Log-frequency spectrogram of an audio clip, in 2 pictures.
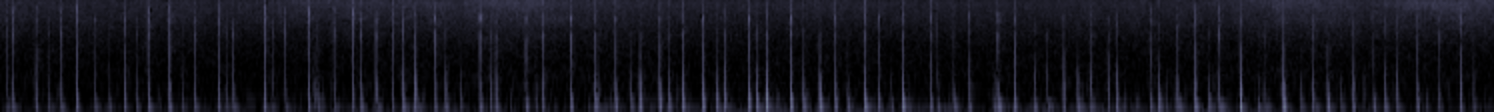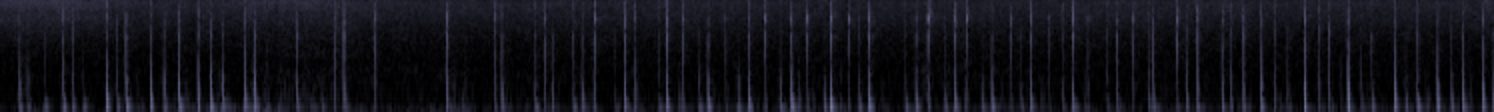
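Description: Two small, solid, unfinished wooden eggs are held up in the fingertips, tapped with fingernails and clicked together. The result is a rapid, steady stream of short, dry clicks and taps with a soft low body and almost no ring, continuing for the full fifteen seconds.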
